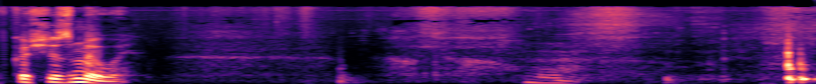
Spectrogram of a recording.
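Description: A small wooden door knocks shut.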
